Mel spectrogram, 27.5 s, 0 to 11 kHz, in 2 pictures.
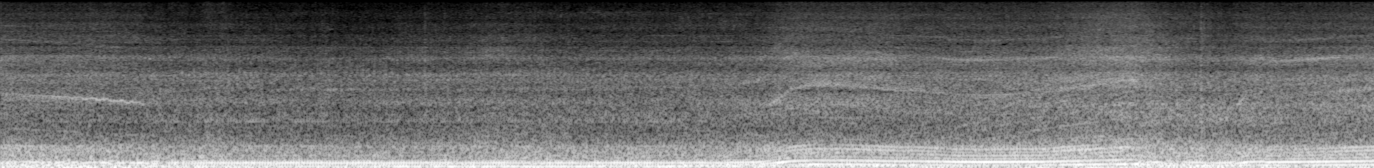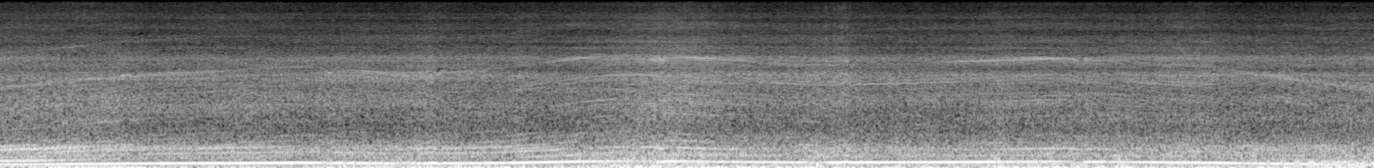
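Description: Kawasaki Z900's inline-four engine running while the motorcycle is ridden at low speed. The note holds steady for the first several seconds, then rises and falls repeatedly as the throttle is opened and closed.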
